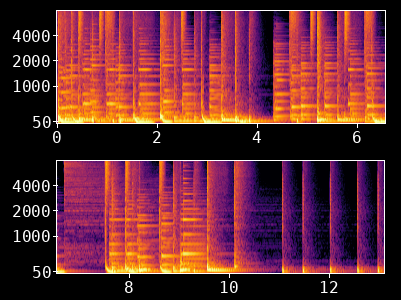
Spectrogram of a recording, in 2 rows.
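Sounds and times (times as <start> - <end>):
GarageBand MIDI music: 0.0 - 4.0, 4.7 - 6.9, 7.5 - 10.2.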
